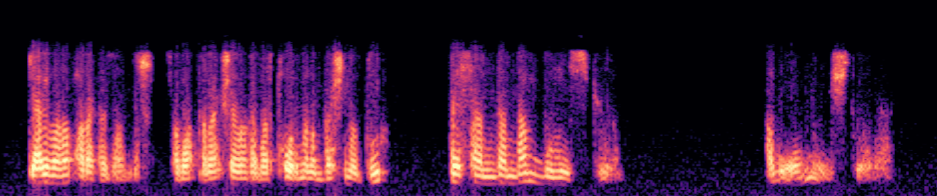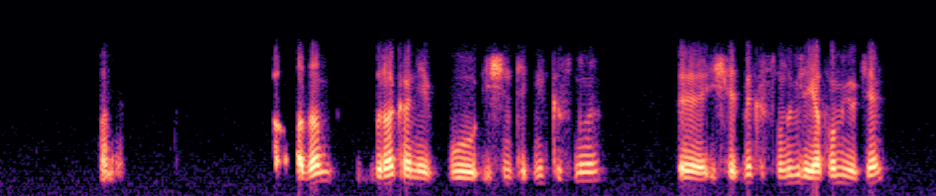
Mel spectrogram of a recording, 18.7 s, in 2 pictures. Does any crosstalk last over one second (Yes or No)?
No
